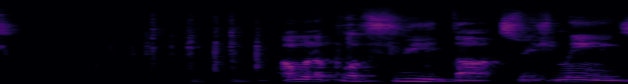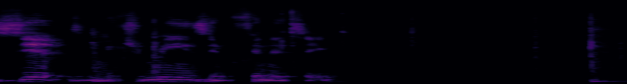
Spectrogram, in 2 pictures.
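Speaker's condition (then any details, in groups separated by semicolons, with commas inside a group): No condition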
